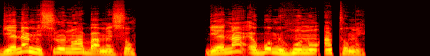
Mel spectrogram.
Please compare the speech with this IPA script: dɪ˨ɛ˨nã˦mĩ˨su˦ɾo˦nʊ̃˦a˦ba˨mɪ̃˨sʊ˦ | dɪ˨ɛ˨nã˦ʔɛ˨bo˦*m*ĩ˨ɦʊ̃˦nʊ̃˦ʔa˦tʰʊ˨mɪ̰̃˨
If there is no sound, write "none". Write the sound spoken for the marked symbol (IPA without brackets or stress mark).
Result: m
